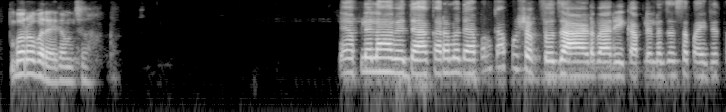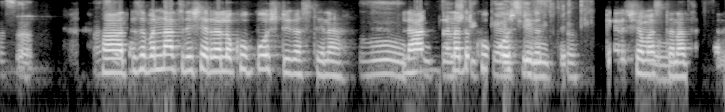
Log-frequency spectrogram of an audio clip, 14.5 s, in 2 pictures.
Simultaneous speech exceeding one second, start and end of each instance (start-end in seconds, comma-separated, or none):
11.3-12.9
